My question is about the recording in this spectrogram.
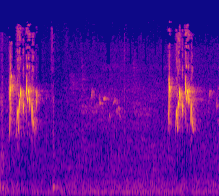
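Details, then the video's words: Wild-caught caged songbirds from the Mandali border area, offered at a Baghdad bird market; two bright, quick warbled phrases about three seconds apart, with a low background hum between them. "تغريد مخاليف وحشيه كاع منفذ مندلي طيور نظيفه وصوت صافي"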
